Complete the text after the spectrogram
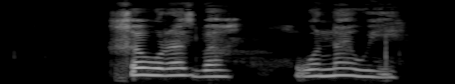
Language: Pashto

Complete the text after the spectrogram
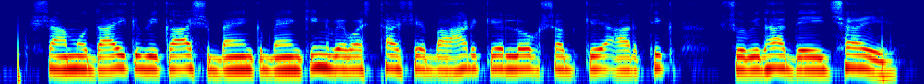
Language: Magahi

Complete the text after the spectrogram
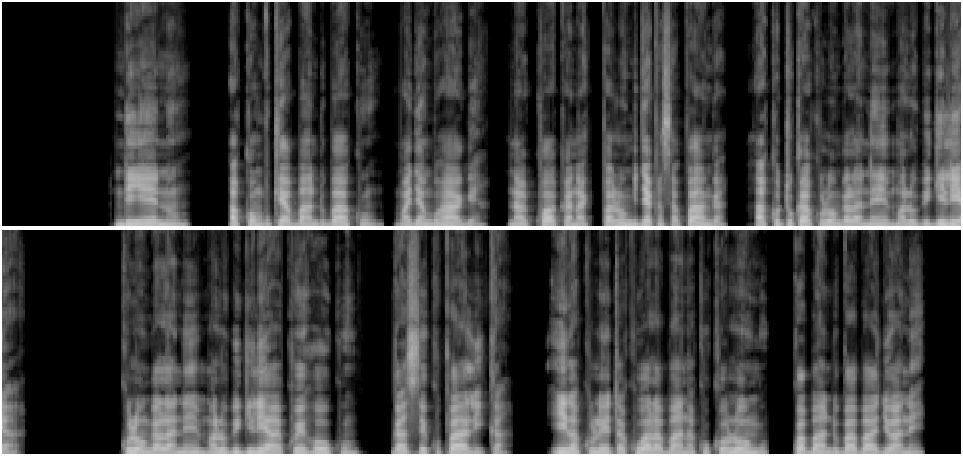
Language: Matengo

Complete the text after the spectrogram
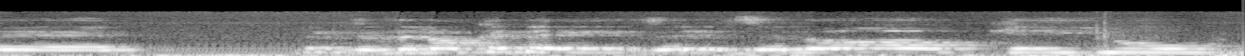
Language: Hebrew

